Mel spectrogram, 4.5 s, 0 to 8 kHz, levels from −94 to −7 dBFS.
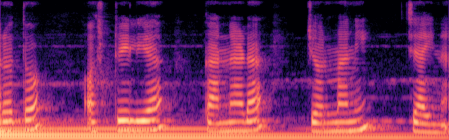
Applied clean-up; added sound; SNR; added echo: none; Bass guitar; -1 dB; none.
